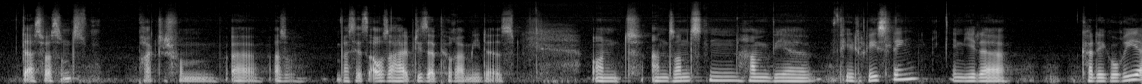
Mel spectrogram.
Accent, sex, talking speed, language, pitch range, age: German, female, 115 wpm, German, 160-185 Hz, 30-49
